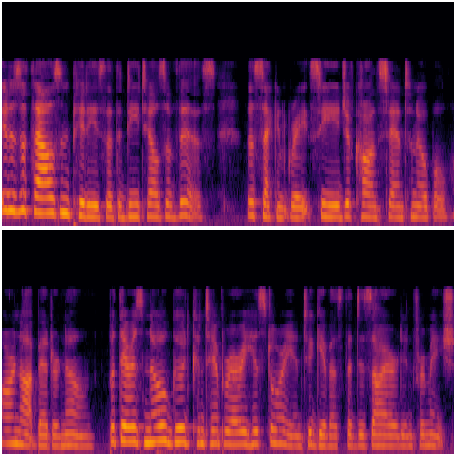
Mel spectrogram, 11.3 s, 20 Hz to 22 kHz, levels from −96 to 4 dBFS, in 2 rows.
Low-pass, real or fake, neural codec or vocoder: 7.2 kHz; real; none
